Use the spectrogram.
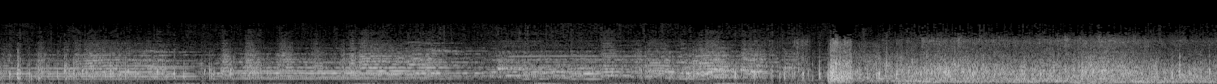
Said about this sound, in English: A sudden storm came up before the Lone Ranger and Tonto reached their destination.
